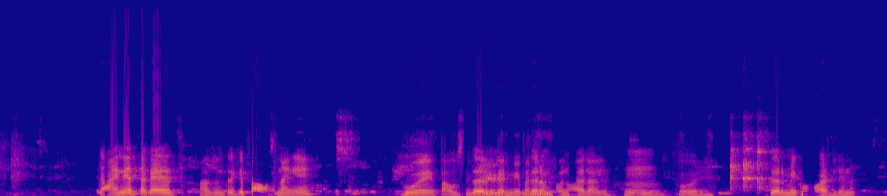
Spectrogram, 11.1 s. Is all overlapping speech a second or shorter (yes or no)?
yes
